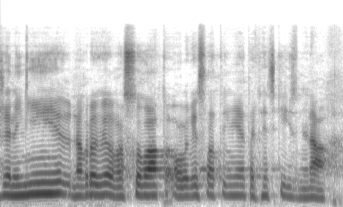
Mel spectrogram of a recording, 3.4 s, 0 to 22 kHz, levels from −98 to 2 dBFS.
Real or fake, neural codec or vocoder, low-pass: fake; codec, 44.1 kHz, 2.6 kbps, SNAC; 14.4 kHz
